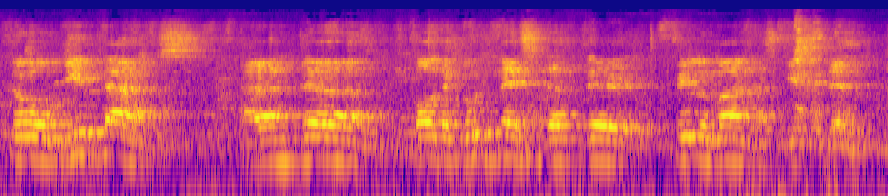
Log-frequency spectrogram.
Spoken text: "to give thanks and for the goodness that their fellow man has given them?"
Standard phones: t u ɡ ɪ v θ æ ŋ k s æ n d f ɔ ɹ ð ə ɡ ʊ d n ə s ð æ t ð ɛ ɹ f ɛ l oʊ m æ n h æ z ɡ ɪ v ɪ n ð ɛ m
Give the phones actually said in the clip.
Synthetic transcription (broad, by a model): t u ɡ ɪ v t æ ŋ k s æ n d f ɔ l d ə ɡ ʊ d n ə s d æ t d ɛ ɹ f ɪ l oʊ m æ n h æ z ɡ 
